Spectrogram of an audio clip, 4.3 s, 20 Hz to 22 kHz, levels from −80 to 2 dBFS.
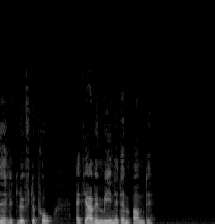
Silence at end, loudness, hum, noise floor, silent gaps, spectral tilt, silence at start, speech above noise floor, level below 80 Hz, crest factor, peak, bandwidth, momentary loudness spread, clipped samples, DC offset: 1.25 s; -35 LUFS; none; -72 dBFS; none; -6.5 dB/octave; 0 s; 38 dB; -78 dBFS; 22 dB; -14 dBFS; 14.5 kHz; 13 LU; under 0.1%; under 0.1%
